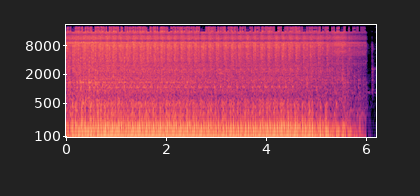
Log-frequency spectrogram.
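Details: Old Ford F100 truck, first start after purchase; backfiring traced to distributor firing order set clockwise instead of counterclockwise, corrected; now fires and holds fast, steady pulsing idle before shutoff, firing evenly.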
